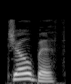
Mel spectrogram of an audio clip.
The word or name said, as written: jobeth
